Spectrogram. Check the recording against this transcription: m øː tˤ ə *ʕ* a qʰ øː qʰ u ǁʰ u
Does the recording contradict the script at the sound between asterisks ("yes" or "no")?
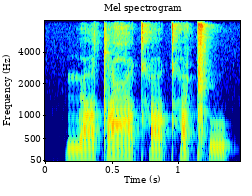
no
